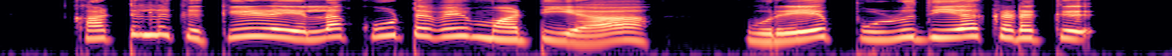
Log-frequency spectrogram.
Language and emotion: Tamil, disgusted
